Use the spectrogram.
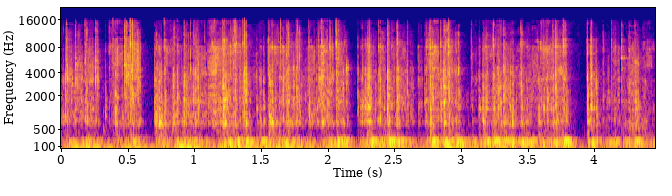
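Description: Fast, continuous typing with both hands and long nails on a full-size black plastic computer keyboard with hollow plastic keys. The result is a steady stream of hollow, clicky plastic taps with bright clatter and a low thud under each stroke, pausing briefly only a few times.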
